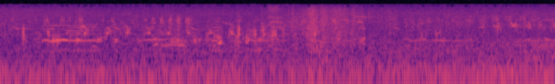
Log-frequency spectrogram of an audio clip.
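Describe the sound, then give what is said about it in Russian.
Geese on a lake honk over a steady wash of background noise. Many overlapping honks and calls come from several birds, fairly faint and continuing without a break throughout. “По озеру плывут гуси.”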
